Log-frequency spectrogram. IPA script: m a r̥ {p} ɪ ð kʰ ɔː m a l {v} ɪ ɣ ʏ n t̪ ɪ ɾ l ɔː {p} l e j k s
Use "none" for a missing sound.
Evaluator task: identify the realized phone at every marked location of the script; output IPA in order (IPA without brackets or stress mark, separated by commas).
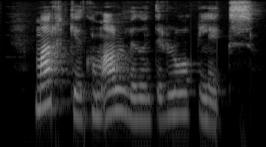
c, v, k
